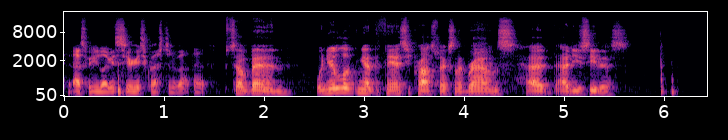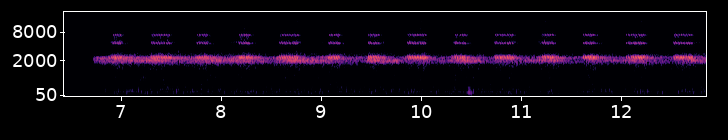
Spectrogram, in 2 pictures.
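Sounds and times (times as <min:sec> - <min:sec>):
speech: 0:00.1 - 0:05.7
crickets chirping: 0:06.8 - 0:12.8.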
